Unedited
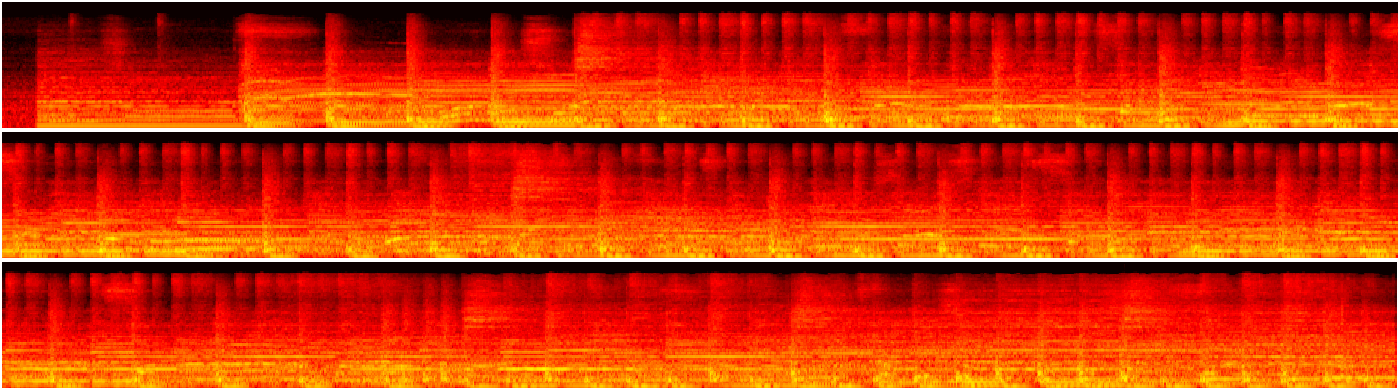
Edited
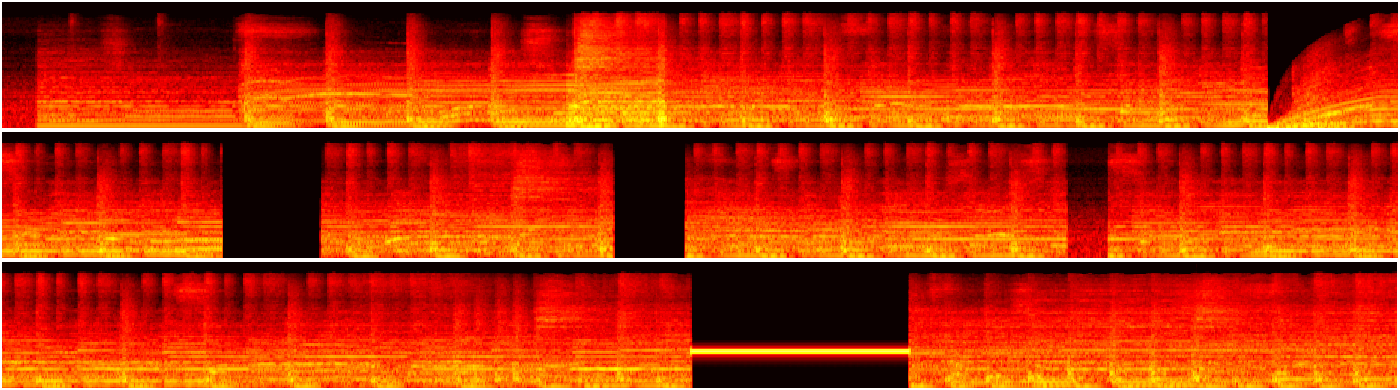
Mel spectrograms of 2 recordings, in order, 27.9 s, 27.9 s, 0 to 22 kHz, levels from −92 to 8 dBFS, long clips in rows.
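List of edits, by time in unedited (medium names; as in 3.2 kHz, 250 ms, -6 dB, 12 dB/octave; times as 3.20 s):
3.77–4.43 s: gain +8 dB
8.44 s: tape start 0.74 s
10.78–11.44 s: mute
13.39 s: insert silence 0.48 s
15.93–16.21 s: room tone
22.73–24.19 s: bleep 1.26 kHz -6.5 dBFS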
